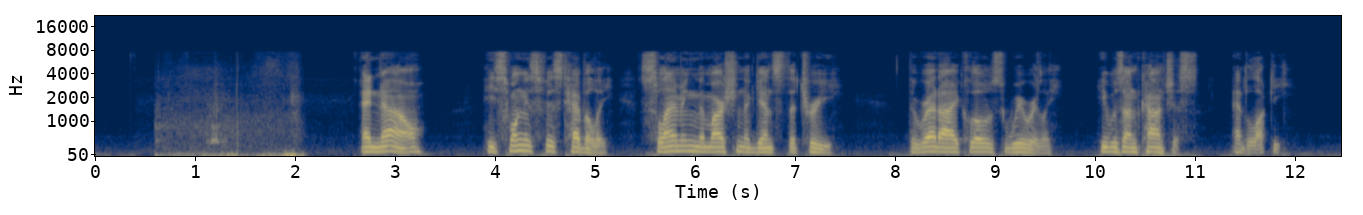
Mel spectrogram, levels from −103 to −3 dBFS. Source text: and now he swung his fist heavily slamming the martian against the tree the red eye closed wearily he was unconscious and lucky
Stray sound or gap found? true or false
true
